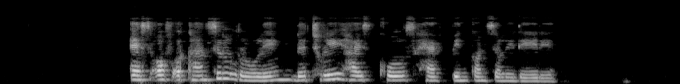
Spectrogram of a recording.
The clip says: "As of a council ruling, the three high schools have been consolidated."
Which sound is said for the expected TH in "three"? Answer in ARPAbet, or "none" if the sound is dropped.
T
